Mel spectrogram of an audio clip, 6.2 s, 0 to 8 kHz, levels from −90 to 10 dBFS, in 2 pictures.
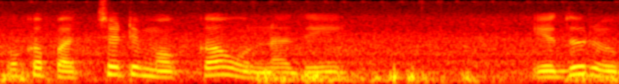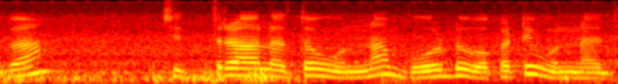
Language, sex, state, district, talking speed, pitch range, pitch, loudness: Telugu, female, Telangana, Hyderabad, 95 wpm, 165-230 Hz, 200 Hz, -19 LUFS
